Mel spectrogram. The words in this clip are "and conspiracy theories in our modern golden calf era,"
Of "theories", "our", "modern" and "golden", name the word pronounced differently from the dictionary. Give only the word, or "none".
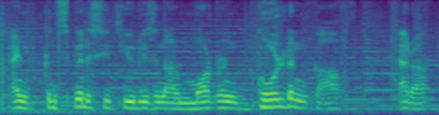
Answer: theories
